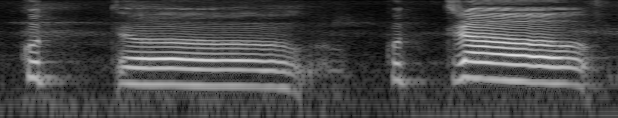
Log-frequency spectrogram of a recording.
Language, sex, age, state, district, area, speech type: Sanskrit, female, 45-60, Telangana, Hyderabad, urban, spontaneous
